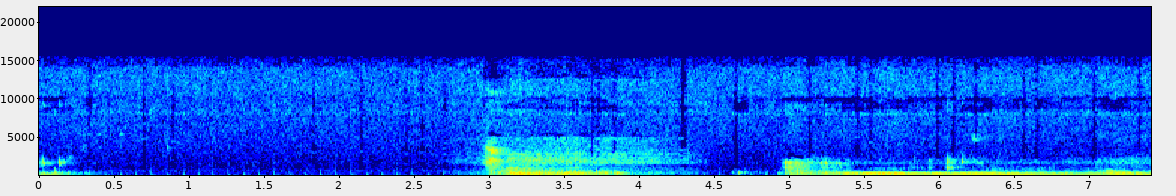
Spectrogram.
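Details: Sound-effect recording (stereo) of a rumbly tummy, not a real patient: rapid low fluttering gurgle, then loud drawn-out growling rumbles.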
